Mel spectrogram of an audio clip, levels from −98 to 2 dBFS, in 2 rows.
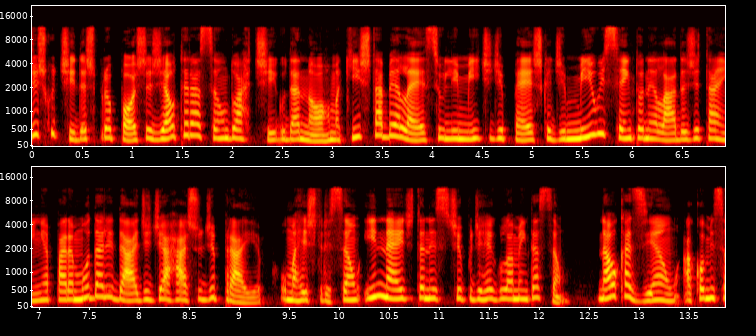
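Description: Nothing goes wrong anywhere in this audio; there's no glitch, dropout or other technical fault to point to at any moment.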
